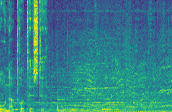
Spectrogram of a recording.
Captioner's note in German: Stimmengewirr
